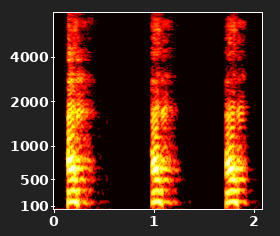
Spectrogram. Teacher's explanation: Jadi suaranya ada tetap udara atau napas yang mengalir tapi lebih tertahan dibanding huruf sin. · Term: huruf sa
